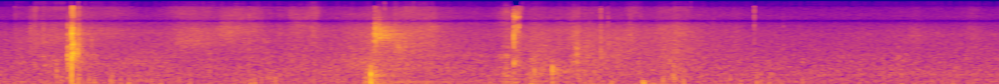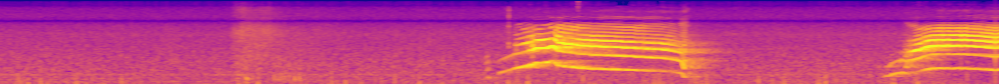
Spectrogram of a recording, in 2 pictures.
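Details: After scattered knocks and rustling, a screaming pet cat lets out a loud wavering wail lasting just over a second. A second harsh cry begins near the end of the recording.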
